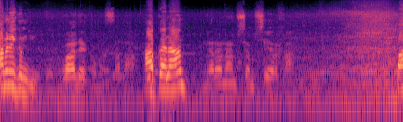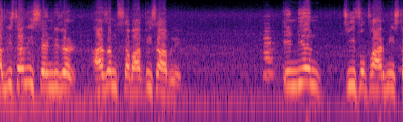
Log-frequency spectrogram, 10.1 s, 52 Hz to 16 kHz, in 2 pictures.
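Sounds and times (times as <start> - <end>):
motor vehicle passing: 0.1 - 9.3.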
